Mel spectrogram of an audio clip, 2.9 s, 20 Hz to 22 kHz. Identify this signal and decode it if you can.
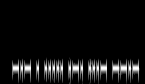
Morse code, heard as a keyed tone, about 31 wpm, 700 Hz. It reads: KE5RVQ
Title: USA Call Signs - 6 Characters - 4x Character Spacing - 30wpm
